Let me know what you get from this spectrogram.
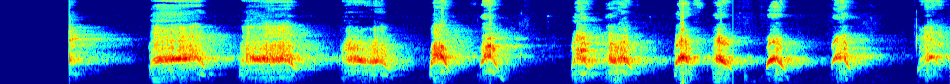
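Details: Pet fox terrier, confused after its owner imitated barking, with a schnauzer nearby: a string of about a dozen mid-pitched, whining barks, each sliding down at the end, coming in uneven pairs and bursts with clear silences between.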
